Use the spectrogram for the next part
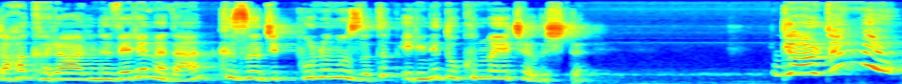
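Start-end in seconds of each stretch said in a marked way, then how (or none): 5.8-6.8 very high, delighted, joyful little cry. Reading her line after the dog nuzzles her hand, joyful. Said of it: "dedi Ayşegül sevinçle".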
